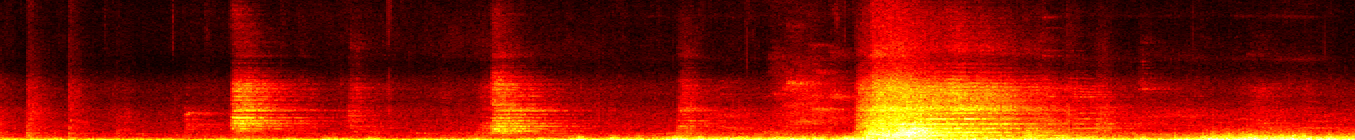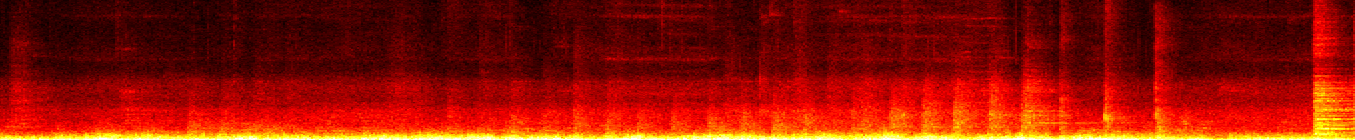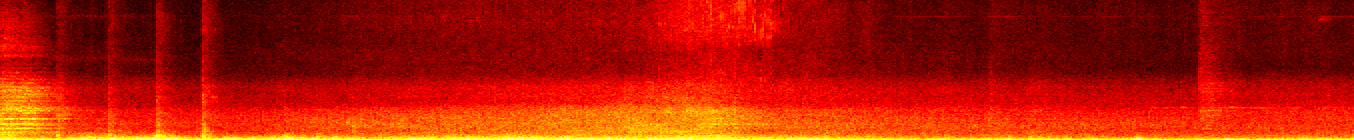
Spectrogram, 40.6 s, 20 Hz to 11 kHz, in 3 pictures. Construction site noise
7.9 11.2

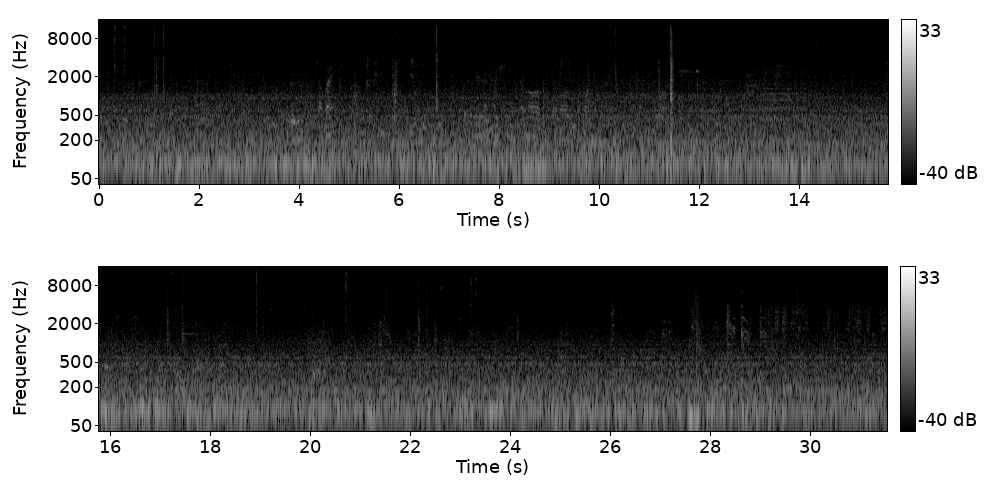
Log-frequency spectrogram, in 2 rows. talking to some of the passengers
0.5 13.3

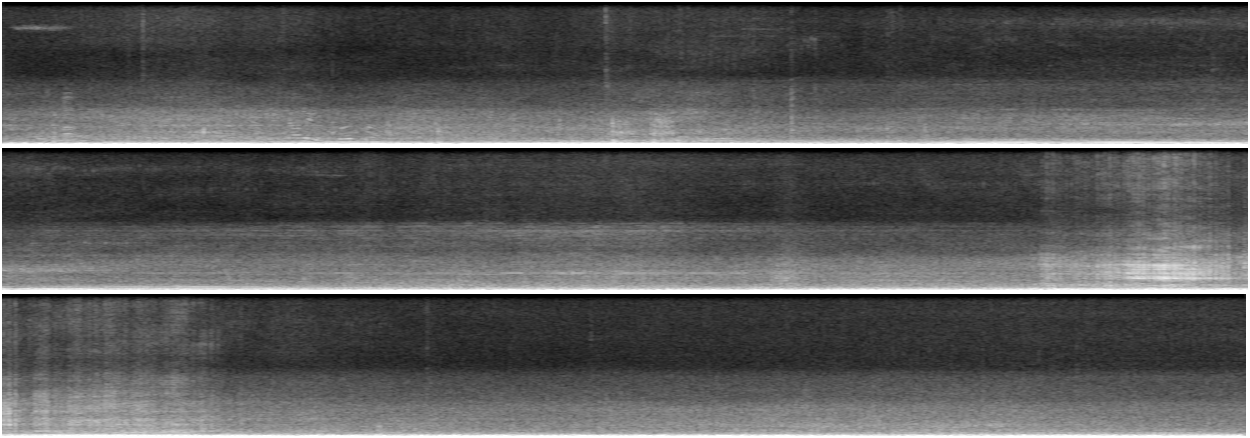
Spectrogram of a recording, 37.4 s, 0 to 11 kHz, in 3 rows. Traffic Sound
19.6 37.3

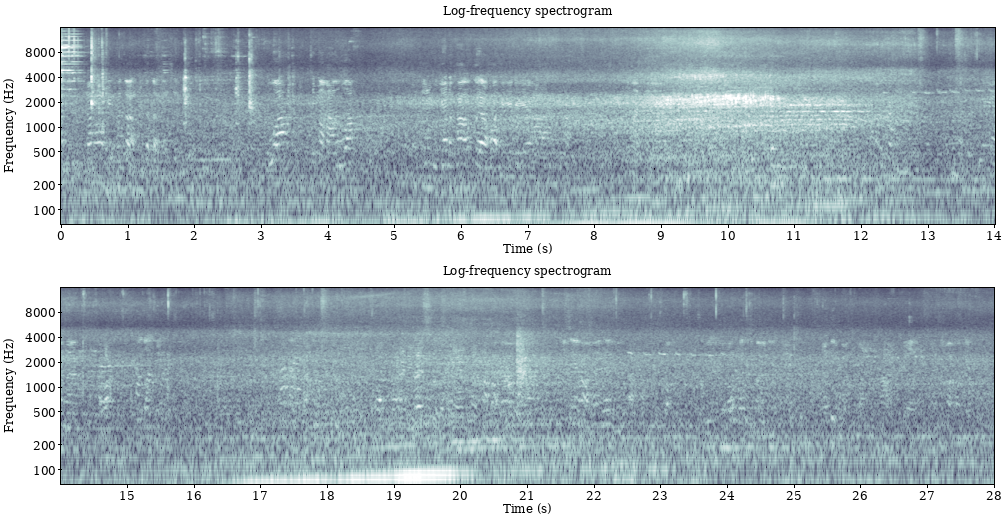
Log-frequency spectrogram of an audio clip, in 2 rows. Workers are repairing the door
0.0 4.4, 11.1 26.0

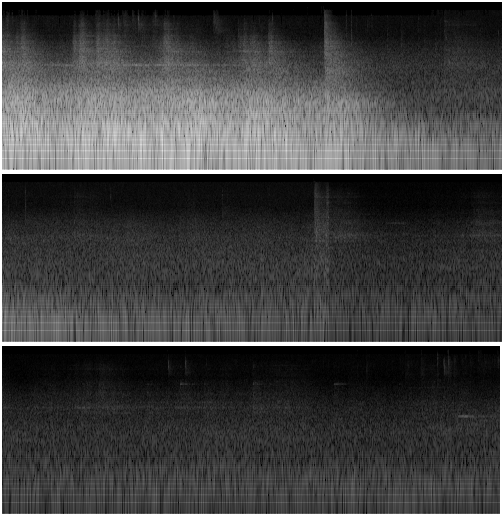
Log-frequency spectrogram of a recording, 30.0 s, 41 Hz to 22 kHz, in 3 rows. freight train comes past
0.0 15.4

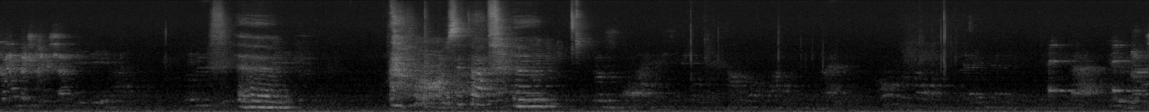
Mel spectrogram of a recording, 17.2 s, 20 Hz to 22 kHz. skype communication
15.7 17.2

